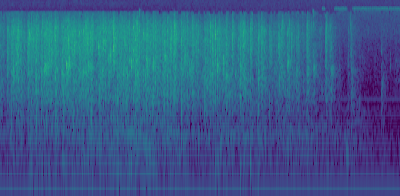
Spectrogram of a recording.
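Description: Faint audience applause, a dense patter of many hands clapping, that thins and dies away about five seconds in.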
